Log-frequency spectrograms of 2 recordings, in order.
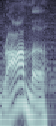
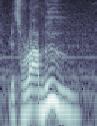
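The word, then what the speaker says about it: Ramuh: returned unto the forest oh that's how you say it I've been saying Rama almost like Ramen ramu he's a cow scarce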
